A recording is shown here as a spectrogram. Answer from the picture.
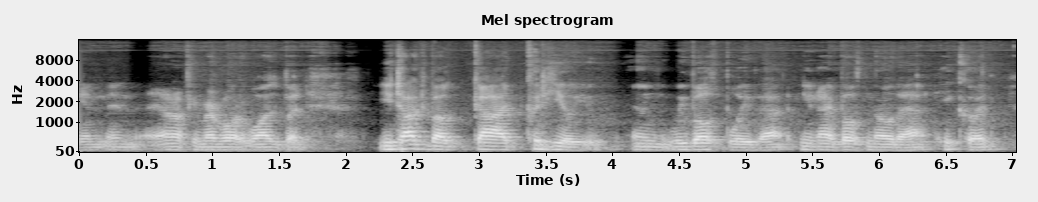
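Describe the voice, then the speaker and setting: A man talks at a very fast pace in a fairly low pitch, his tone dark and mellow, with audible room echo around him. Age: 40s. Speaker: podcast host. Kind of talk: casual chat. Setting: public library.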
